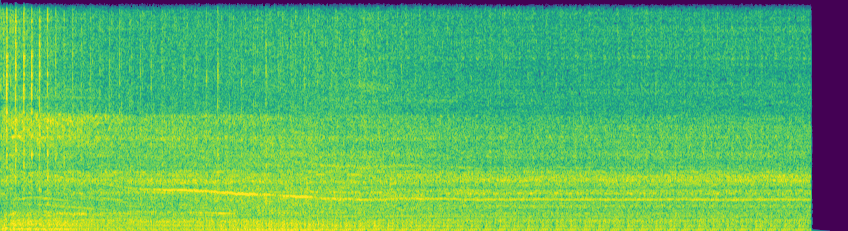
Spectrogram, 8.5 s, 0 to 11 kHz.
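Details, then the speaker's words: Mercedes CLS55 M113K V8 with long-tube headers, after installing new exhaust manifold gaskets (old one blown out): smooth even idle with faint high whine, exhaust-leak ticking gone. "Alright, so as you can hear, we have no more ticking noise. It is literally a night and day difference."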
